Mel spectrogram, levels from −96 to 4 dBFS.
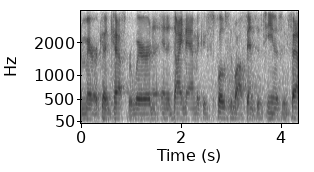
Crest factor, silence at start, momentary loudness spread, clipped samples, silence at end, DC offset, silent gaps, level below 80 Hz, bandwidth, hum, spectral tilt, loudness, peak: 22 dB; 0 s; 7 LU; under 0.1%; 0 s; under 0.1%; none; -60 dBFS; 4 kHz; none; -7 dB/octave; -22 LUFS; -2 dBFS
